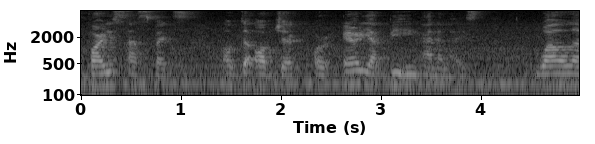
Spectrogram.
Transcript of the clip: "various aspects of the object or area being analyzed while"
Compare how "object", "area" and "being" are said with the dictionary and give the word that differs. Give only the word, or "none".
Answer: none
